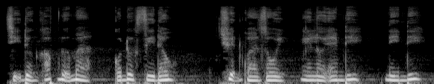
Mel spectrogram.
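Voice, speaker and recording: A woman's voice: mid-range voice, fairly even intonation, fairly quick, warm tone, husky, long reverb tail. A coaxing young cousin, as a woman reader voices him. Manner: coaxing, tender and scolding.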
